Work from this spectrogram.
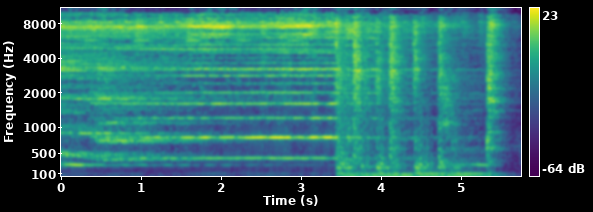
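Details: Kenwood A-58 Pro-logic vintage amplifier after a no-sound fault was fixed by replacing the analog switching IC: clean, steady music output with no hum, crackle or dropouts; normal audio output.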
